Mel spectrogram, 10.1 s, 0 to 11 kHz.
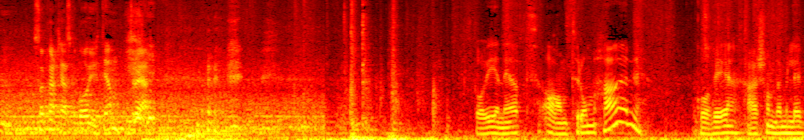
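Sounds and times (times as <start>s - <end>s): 
steady hum: 0.0s - 10.0s
speech: 0.5s - 3.2s, 6.0s - 10.0s
laughter: 1.6s - 4.1s
door opening and closing: 3.6s - 5.5s.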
